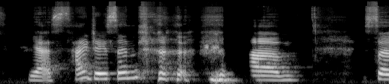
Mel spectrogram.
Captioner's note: chuckling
